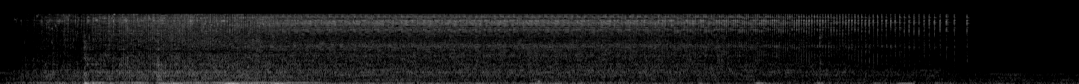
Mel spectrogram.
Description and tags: Bike Pedal and Chain
Intense bike pedaling, coasting, and braking.
pedals, bike, chain, broken, brakes, start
